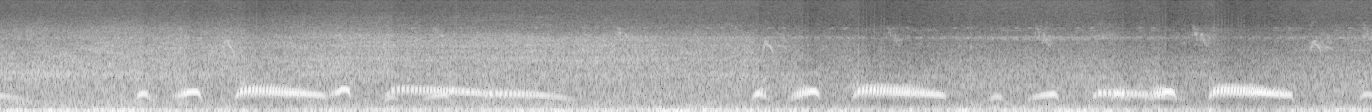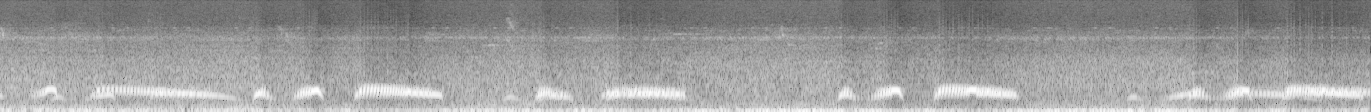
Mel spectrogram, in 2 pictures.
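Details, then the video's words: Spotted dove cooing, sound used to lure wild doves: a long run of short low coos, each soft double note followed by a longer falling coo, repeated steadily over low background rumble. "ต่อนกเขาใหญ่ เสียงนกเขาใหญ่"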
